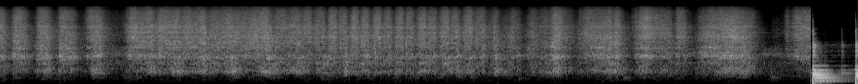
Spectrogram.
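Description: A scrubber scouring the burnt, blackened inside of a steel saucepan by hand: a continuous rasping scrub in quick, uneven strokes, with short breaks in the first second or so.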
